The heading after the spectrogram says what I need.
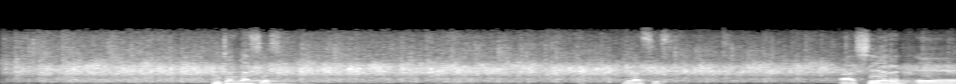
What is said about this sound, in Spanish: Le pedimos un aplauso.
